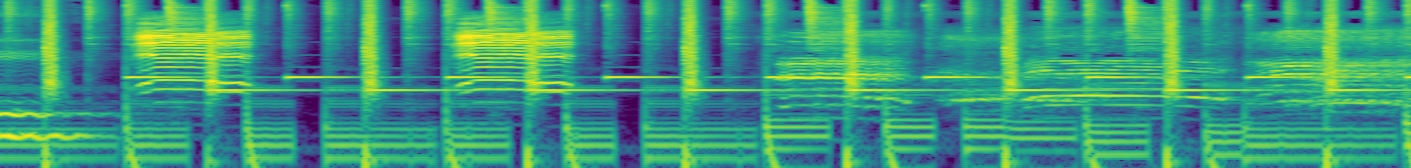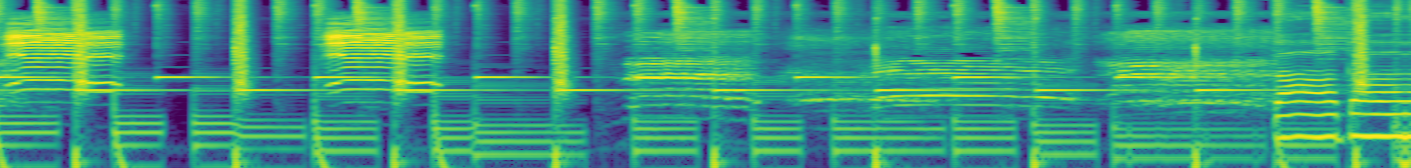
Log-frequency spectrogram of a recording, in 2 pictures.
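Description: Sheep bleat over and over in a steady, loud, repetitive pattern, the calls layered and continuous with no talking.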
